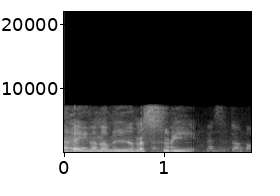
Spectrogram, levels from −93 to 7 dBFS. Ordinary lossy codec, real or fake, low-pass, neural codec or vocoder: none; fake; 7.2 kHz; codec, 24 kHz, 0.9 kbps, WavTokenizer, medium music audio release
